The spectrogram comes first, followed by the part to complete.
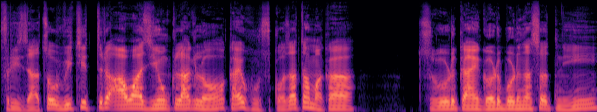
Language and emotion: Goan Konkani, fearful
